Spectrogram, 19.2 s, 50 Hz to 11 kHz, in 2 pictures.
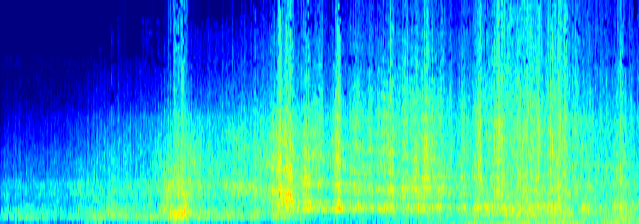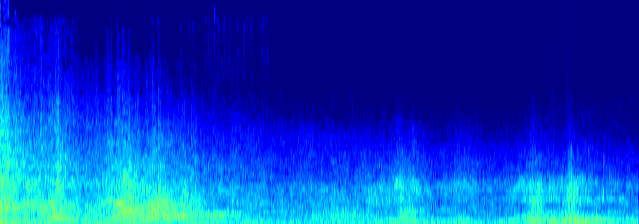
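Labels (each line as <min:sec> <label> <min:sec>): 0:00.0 A fighter jet takes off and produces a loud noise. 0:19.2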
